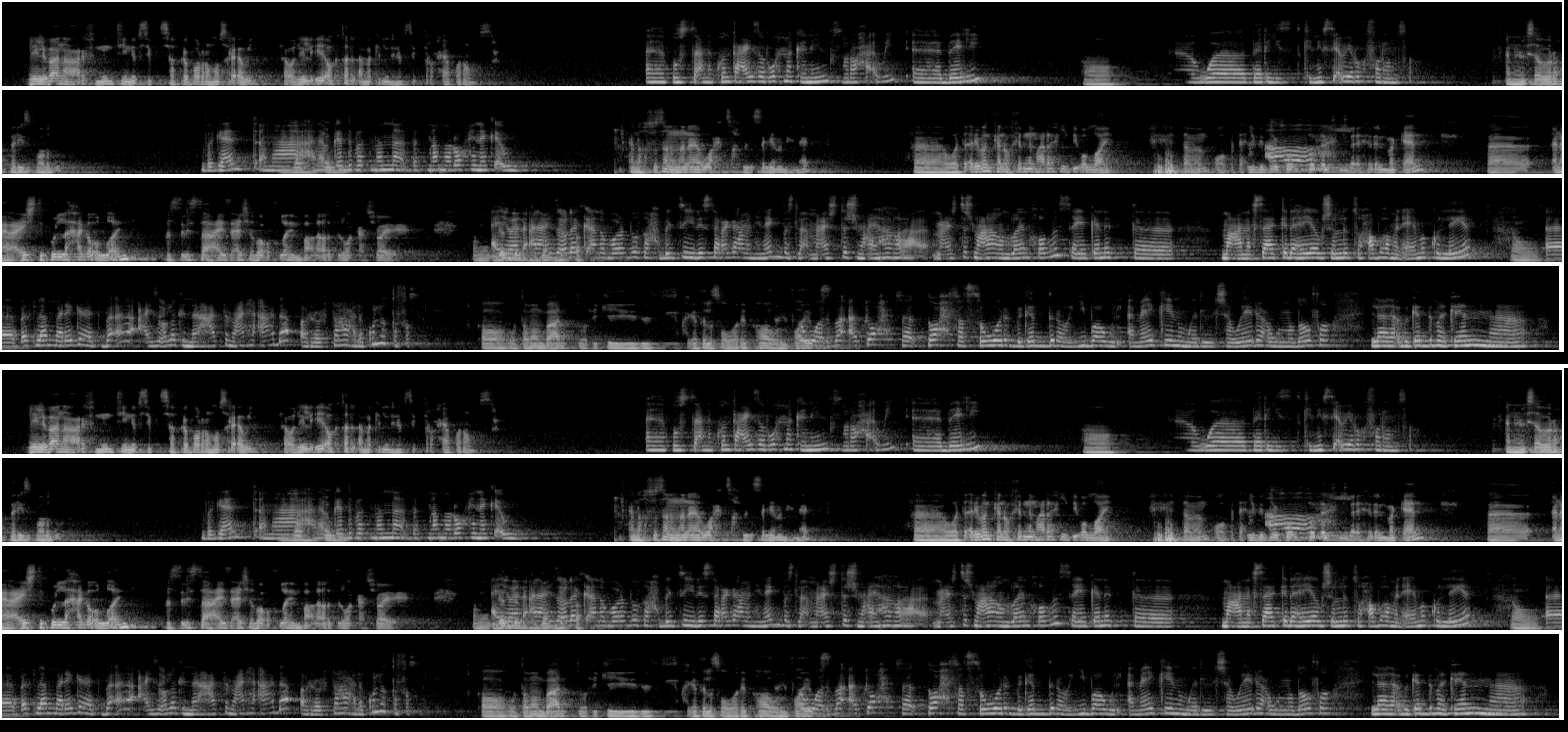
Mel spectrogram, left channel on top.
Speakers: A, on the right; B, on the left.
A: قولي لي بقى انا عارف ان انت نفسك تسافري بره مصر قوي فقولي لي ايه اكتر الاماكن اللي نفسك تروحيها بره مصر
B: آه بص انا كنت عايزه اروح مكانين بصراحه قوي آه بالي
A: اه
B: آه وباريس كان نفسي قوي اروح فرنسا
A: انا نفسي قوي اروح باريس برضو
B: بجد انا
A: والله
B: انا
A: قوي
B: بجد بتمنى بتمنى اروح هناك قوي
A: انا خصوصا ان انا واحد صاحبي لسه جاي من هناك فهو تقريبا كان واخدني مع الرحله دي اونلاين <laughs> تمام هو فاتح لي فيديو
B: اه
A: كول طول
B: <laughs>
A: ال- <laughs> المكان فانا عشت كل حاجه اونلاين بس لسه عايز اعيشها بقى اوفلاين بقى على ارض الواقع شويه يعني فبجد
B: ايوه
A: الموضوع
B: لا انا عايزه
A: هناك
B: اقول
A: تحفه
B: لك انا برضو صاحبتي لسه راجعه من هناك بس لا ما عشتش معاها ما عشتش معاها اونلاين خالص هي كانت آه، مع نفسها كده هي وشله صحابها من ايام الكليه
A: اه
B: آه، بس لما رجعت بقى عايزه اقول لك ان انا قعدت معاها قاعده قررتها على كل التفاصيل
A: اه وطبعا بقى قعدت توريكي الحاجات اللي صورتها والفايبس
B: صور بقى تحفة تحفة الصور بجد رهيبة والأماكن والشوارع والنظافة لا لا بجد مكان آه،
